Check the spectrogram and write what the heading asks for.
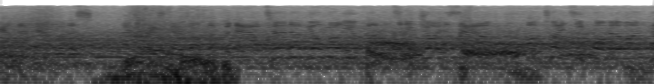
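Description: Formula One car engines running, with a voice over them.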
